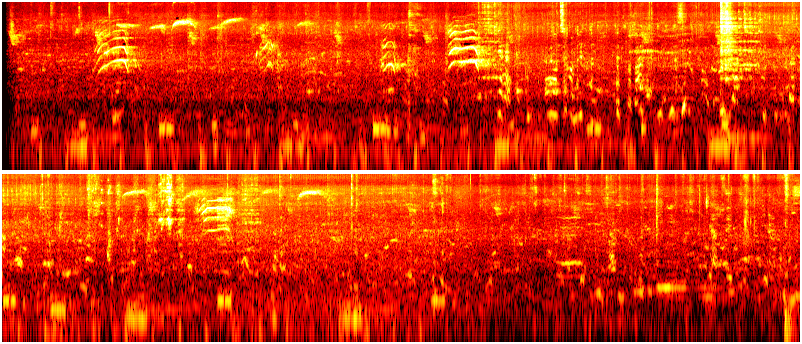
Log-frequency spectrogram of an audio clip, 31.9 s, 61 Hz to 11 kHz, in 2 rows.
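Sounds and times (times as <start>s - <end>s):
murmur of street voices: 0.1s - 31.9s
birds calling: 1.9s - 24.9s.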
